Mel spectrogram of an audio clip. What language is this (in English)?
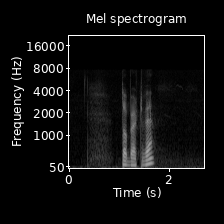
Norwegian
